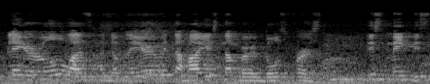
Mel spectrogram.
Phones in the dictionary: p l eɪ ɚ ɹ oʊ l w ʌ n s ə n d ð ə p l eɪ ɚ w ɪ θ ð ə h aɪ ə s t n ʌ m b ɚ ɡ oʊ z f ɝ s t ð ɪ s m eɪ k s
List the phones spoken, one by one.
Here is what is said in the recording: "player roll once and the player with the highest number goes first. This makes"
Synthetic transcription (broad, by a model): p l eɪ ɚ ɹ oʊ l w ʌ n s ə n d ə p l eɪ ɚ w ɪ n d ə h aɪ ə s t n ʌ m b ɚ ɡ oʊ s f ɝ s t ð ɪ s m eɪ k s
